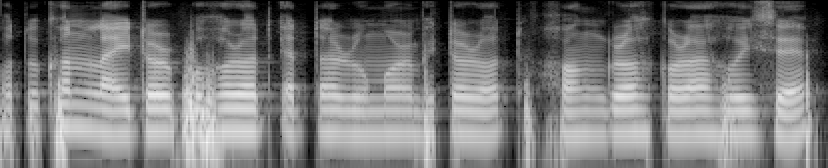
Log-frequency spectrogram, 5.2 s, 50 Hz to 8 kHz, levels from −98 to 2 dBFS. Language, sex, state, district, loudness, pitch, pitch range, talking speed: Assamese, male, Assam, Sonitpur, -17 LUFS, 140 Hz, 140-150 Hz, 140 wpm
